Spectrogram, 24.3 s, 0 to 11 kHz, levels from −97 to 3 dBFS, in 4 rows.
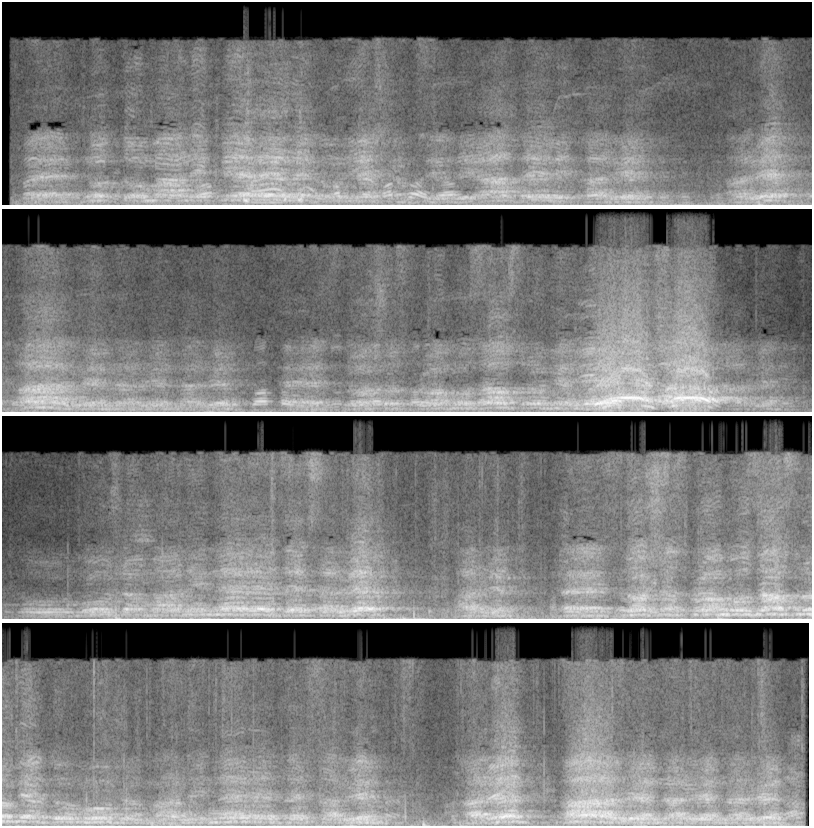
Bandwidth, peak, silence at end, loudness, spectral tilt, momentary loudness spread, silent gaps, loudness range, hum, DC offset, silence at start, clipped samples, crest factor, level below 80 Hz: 11 kHz; 0 dBFS; 0 s; -11 LUFS; -4 dB/octave; 15 LU; none; 9 LU; none; under 0.1%; 0.1 s; 1%; 12 dB; -32 dBFS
